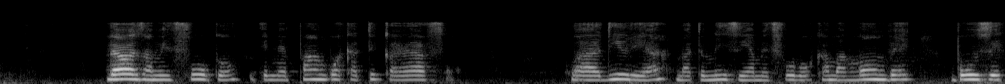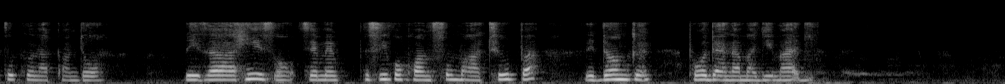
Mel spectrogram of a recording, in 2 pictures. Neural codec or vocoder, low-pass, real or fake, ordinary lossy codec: codec, 16 kHz, 1.1 kbps, Voila-Tokenizer; 7.2 kHz; fake; AAC, 32 kbps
